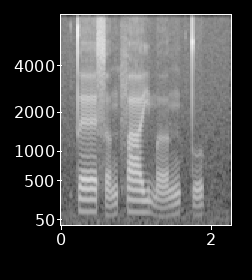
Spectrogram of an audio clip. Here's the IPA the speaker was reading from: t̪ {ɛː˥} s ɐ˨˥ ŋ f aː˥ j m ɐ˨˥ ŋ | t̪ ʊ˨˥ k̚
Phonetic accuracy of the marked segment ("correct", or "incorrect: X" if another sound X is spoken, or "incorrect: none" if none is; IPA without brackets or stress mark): correct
